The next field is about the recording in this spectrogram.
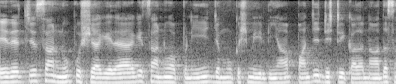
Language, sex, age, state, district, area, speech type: Dogri, male, 18-30, Jammu and Kashmir, Kathua, rural, spontaneous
